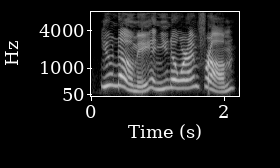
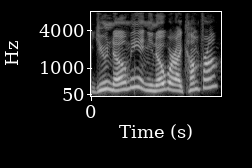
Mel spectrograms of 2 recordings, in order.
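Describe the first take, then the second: First: Mock-agreeing, pitched higher, rising on "know" each time; higher sarcastic tone with a lift on "know". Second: Rising question tune on "me" and lifting again on "from?". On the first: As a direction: let the sarcasm ride up on "know". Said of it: "making a sarcastic statement". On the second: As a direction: ask it, pitch climbing at the ends. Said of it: "you could take that as a question". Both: Shown as a demonstration.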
